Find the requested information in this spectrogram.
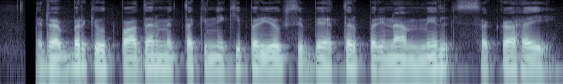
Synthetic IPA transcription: ɾɐbəɾkeʊt̪paːd̪ənmẽt̪ɐkniːkipɾəjoːɡsebɛɦt̪əɾpɐɾɪnaːmːɪlsəkaɦɛi

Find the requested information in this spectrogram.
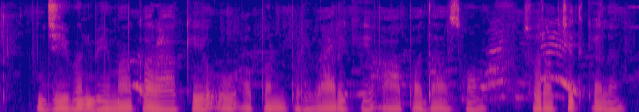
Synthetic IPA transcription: d͡ʒiːwənbiːmakəɾaːkeoːɐpənpəɾɪʋaːɾkʰeaːpəd̪asõsʊɾəkʃɪt̪keːlẽː

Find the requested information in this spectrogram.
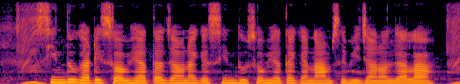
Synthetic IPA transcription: sĩnd̪ʱuɡʱaʈisəbʱijat̪ad͡ʒaʊnakesĩnd̪ʱusəbʱijat̪akenaːmsebʱid͡ʒanəld͡ʒaːla

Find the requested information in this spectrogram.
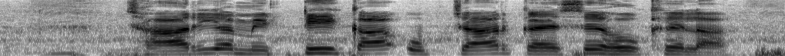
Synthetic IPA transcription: t͡ʃʰaːɾijəmɪʈːikaʔʊpt͡ʃaːɾkɛːseɦoːkʰeːlaː

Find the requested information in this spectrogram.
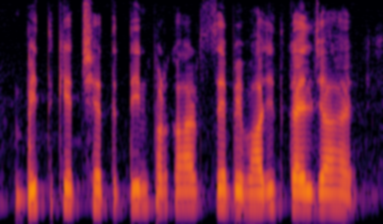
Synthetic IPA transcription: bɪt̪ket͡ʃʰeːt̪ɾət̪iːnpɾəkaːɾsebɪbʱaːd͡ʒɪt̪kɐɪld͡ʒaɦɛː

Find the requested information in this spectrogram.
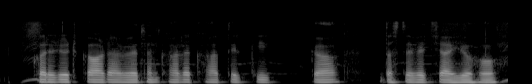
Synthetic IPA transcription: kəɾeɖiʈkaːɾɖaːʋeːd̪ənkʰaːɾekʰaːt̪iɾki | ka | d̪əst̪əʋet͡ʃaːɦijoɦo

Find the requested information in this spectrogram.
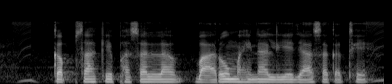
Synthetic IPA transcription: kəpsakepʰɐsəlːabaːɾõməɦiːnalied͡ʒaːsəkət̪ɦeː

